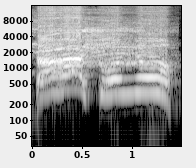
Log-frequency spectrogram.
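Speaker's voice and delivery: very high shouted fright; startled scream. Real, not acted. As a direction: scream when it jumps out. Otro susto en el juego. (grito muy agudo de susto)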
